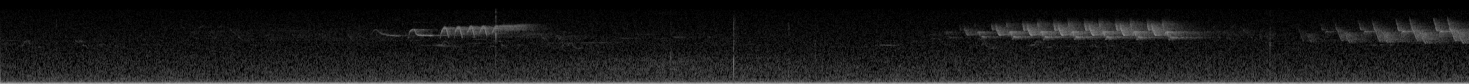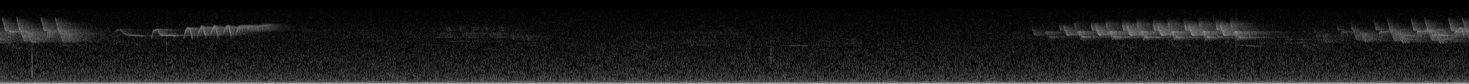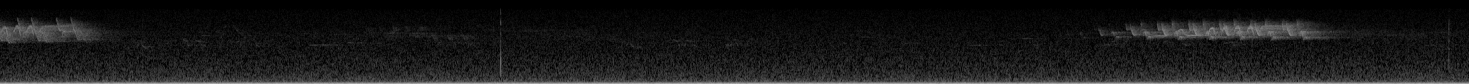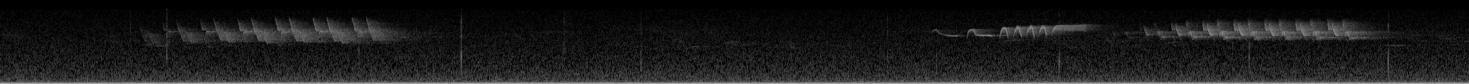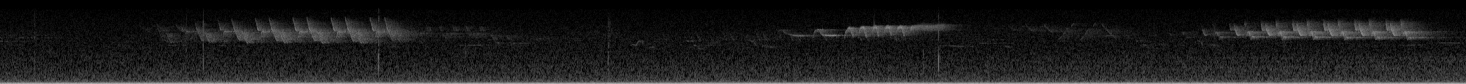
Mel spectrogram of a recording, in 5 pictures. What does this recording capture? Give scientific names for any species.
Setophaga caerulescens, Catharus guttatus, Seiurus aurocapilla, Geothlypis philadelphia, Setophaga pensylvanica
